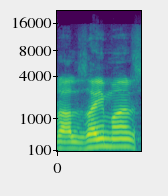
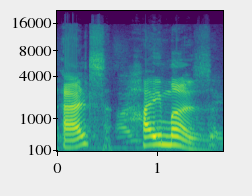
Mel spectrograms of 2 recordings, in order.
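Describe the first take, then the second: First: The first syllable is not said as 'alts'. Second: The first syllable is said as 'alts'. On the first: The speaker calls it wrong. "It is not" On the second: The speaker calls it right. "Alts, A L T S"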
